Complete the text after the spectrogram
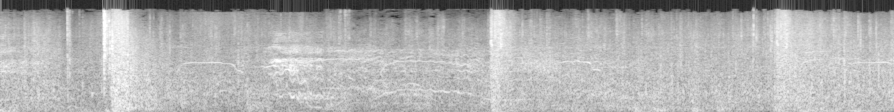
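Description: Gunshots crack.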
